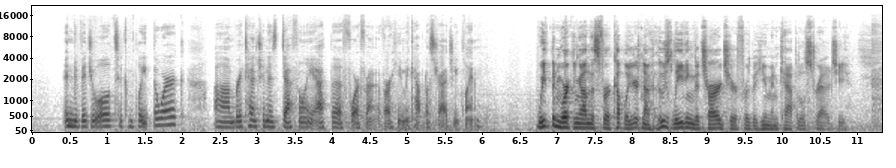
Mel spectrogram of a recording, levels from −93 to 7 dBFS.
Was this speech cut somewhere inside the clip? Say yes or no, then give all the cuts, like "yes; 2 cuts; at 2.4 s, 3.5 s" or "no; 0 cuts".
no; 0 cuts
